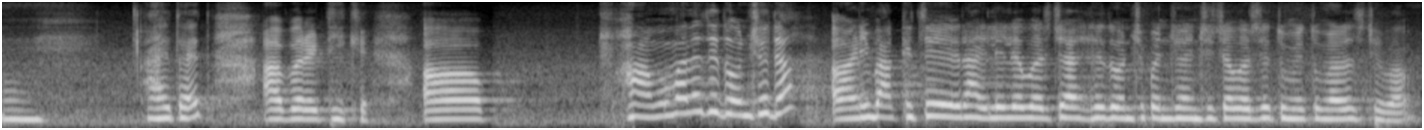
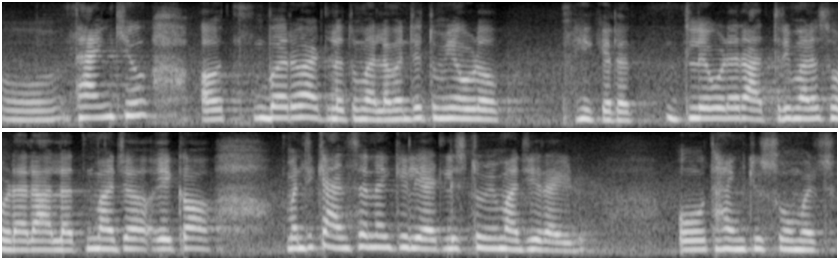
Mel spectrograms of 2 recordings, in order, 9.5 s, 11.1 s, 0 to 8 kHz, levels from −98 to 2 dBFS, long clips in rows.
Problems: none marked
